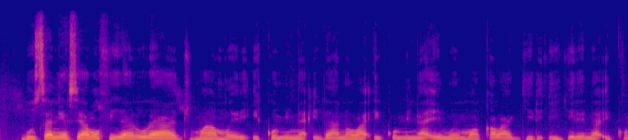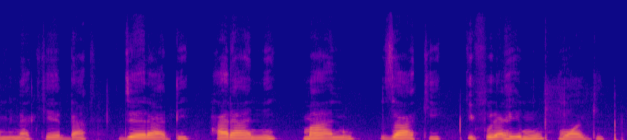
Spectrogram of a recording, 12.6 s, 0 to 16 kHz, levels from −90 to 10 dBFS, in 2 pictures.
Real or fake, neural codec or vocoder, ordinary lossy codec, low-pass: fake; codec, 44.1 kHz, 7.8 kbps, Pupu-Codec; none; 14.4 kHz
